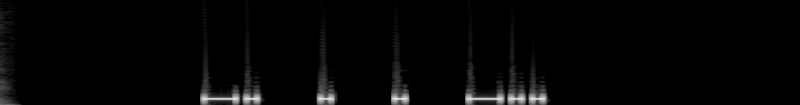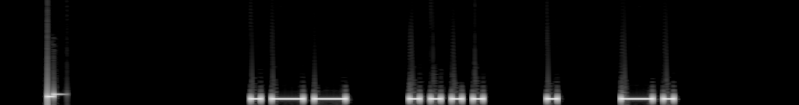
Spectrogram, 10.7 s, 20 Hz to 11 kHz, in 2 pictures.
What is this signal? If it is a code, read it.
Morse code, heard as a keyed tone, about 17 wpm, spaced as for 12 wpm, 690 Hz. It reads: NEED WHEN
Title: 2x Character Spacing - Top 300 Words - 17wpm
